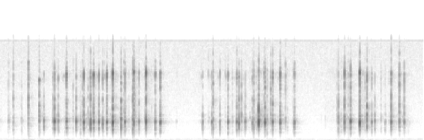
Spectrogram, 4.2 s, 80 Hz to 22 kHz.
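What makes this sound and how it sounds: A small 65% mechanical keyboard with a purple case and white ABS keycaps, resting on a desk mat, is typed on continuously with the fingertips of both hands. It produces rapid, clacky key presses with a bright, sharp click centered near 3 kHz and almost no ring. The typing comes in bursts separated by two brief pauses.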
